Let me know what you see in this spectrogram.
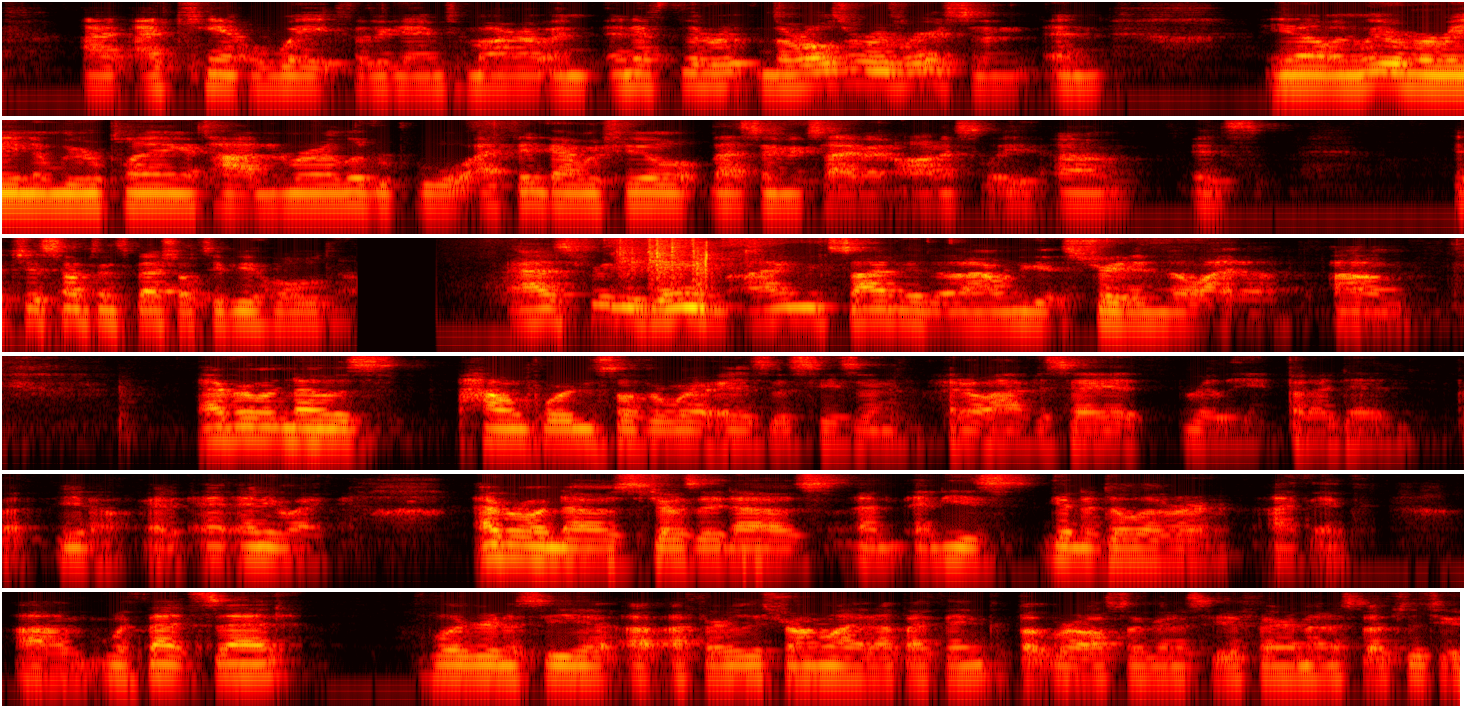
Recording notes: Bear with our mic issues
